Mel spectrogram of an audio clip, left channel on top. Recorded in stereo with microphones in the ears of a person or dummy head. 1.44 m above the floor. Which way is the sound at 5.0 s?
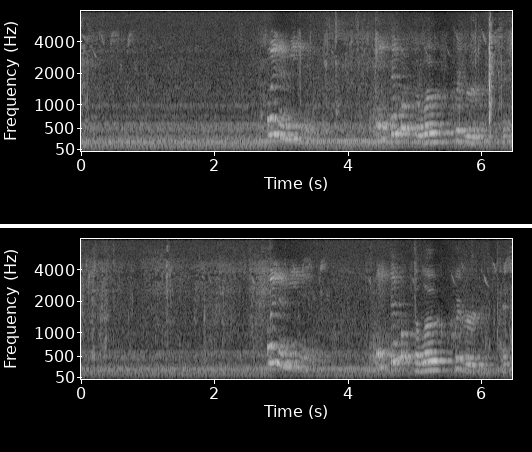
80° right.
